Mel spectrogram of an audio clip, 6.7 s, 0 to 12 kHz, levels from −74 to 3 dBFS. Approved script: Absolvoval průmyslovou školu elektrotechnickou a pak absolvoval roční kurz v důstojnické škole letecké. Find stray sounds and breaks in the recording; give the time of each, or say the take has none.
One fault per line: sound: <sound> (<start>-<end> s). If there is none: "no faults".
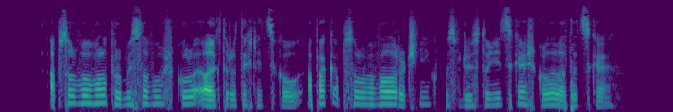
sound: dropout (4.4-4.5 s)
